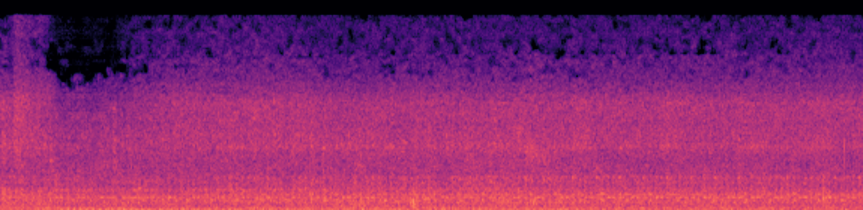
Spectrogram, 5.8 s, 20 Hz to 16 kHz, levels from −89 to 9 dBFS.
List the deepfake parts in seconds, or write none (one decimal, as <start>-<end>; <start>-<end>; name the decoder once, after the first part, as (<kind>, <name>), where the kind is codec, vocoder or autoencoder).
0.0-5.8 (vocoder, BigVGAN v2)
